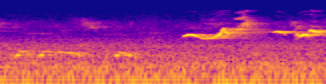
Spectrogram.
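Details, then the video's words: Birds outdoors: faint low notes, then from about two seconds a bright whistled trill that rises and flutters, with steady background hiss. "Birds sound"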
